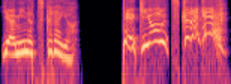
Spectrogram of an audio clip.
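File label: Vox Skill Japanese; Maria; kingsraid; jp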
